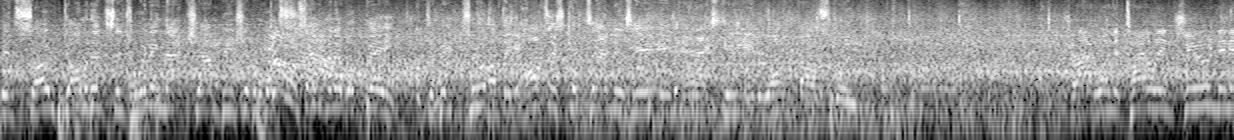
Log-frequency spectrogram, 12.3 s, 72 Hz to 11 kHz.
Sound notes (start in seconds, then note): 9.0 crowd applauds; 9.0 crowd cheering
